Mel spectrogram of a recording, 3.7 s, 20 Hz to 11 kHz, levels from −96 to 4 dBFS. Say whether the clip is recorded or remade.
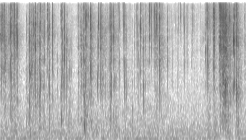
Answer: remade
